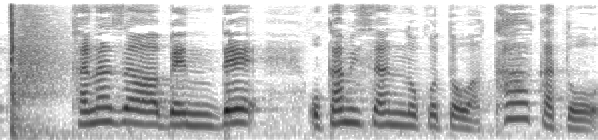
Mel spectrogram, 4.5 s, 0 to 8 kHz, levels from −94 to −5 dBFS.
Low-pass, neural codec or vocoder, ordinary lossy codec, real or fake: 7.2 kHz; vocoder, 44.1 kHz, 128 mel bands every 512 samples, BigVGAN v2; none; fake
